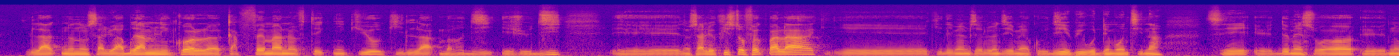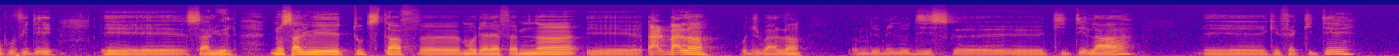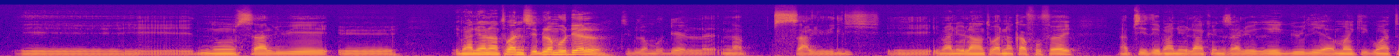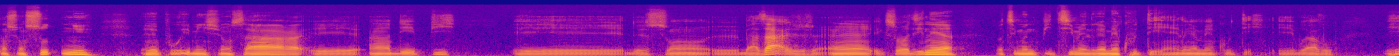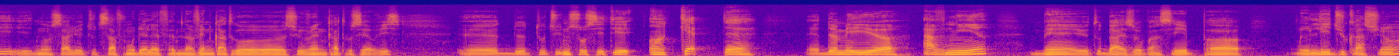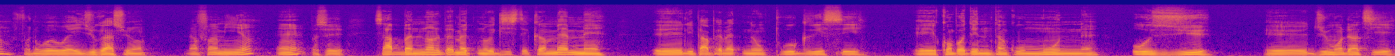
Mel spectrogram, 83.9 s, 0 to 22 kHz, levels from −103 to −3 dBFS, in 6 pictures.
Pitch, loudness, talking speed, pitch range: 95 Hz, -28 LUFS, 135 wpm, 90-105 Hz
